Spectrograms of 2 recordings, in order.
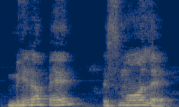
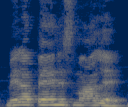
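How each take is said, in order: First: Slow, with rounded 'aw' in स्मॉल; स्मॉल rhyming with hall, unhurried; correct pronunciation. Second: स्मॉल with long 'aa', as 'smaal'; unrounded 'aa' in स्मॉल; wrong pronunciation. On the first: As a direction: say स्मॉल as English 'small'. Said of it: "ओ की तरह sound आ रहा है". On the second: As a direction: misread स्मॉल with the vowel of father. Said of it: "इसे स्मॉल नहीं बोलेंगे". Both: Shown as a demonstration.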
